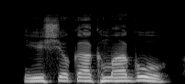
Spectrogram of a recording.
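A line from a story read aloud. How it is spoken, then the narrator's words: Chuckling. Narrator (Russian): хохотнул он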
